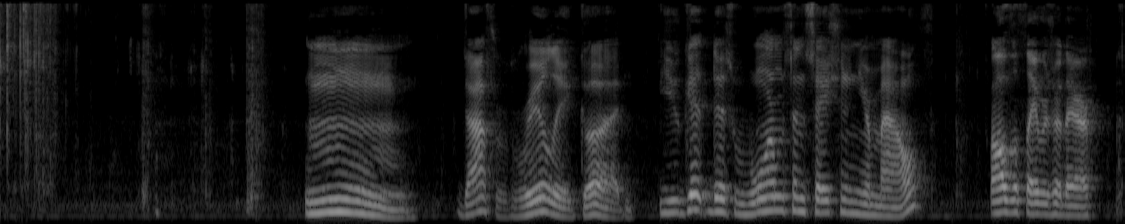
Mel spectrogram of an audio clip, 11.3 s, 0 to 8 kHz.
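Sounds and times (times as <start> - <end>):
crunchy bite into an appetizer of chip, tomato and avocado puree: 0.0 - 2.9
speech: 3.1 - 3.5, 4.6 - 11.0.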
